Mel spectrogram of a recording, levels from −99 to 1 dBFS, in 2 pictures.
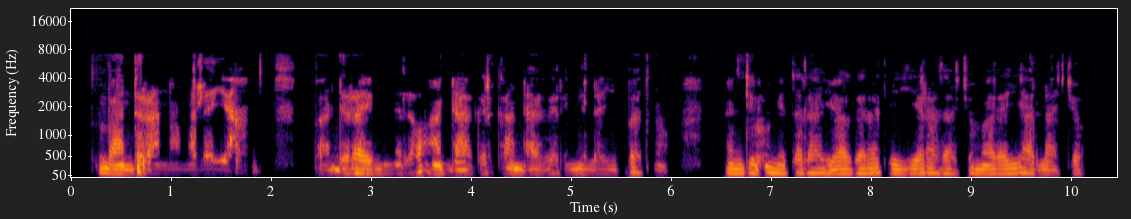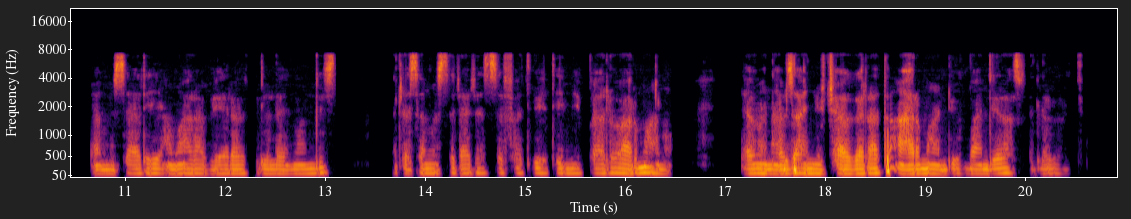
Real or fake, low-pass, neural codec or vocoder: fake; 7.2 kHz; vocoder, 44.1 kHz, 128 mel bands every 256 samples, BigVGAN v2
